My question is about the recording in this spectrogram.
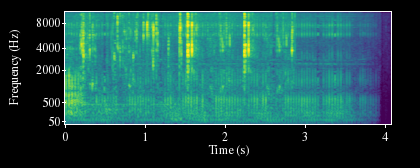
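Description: A cat purring faintly, with a few small clicks over it; the sound cuts off to silence near the end.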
